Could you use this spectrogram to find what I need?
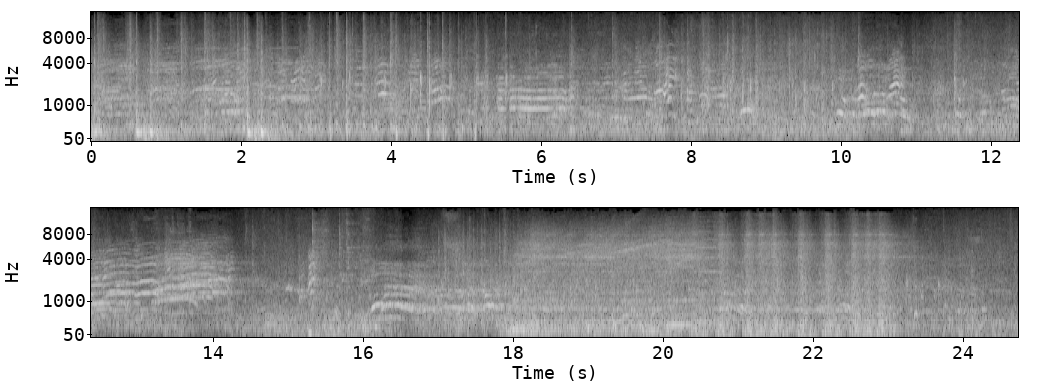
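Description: Spectators beat cheering sticks together in a rapid clatter.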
